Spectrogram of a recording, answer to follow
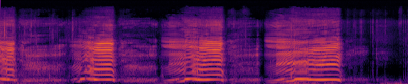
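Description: Cattle mooing: the end of one call, then three long moos a second or so apart, each rising quickly and then held steady, the last one the longest.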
